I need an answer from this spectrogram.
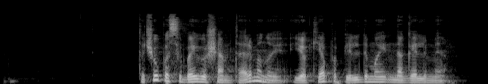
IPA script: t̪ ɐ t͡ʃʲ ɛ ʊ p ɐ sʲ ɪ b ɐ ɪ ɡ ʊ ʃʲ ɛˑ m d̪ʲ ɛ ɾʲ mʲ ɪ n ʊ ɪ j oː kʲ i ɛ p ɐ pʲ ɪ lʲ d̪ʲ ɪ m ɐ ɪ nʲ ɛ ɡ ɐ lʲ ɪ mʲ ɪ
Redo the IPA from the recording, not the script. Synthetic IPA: t̪ ɐ t͡ʃʲ ɛ ʊ p ɐ sʲ ɪ b ɐ ɪ ɡ ʊ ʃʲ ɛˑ m t̪ʲ ɛ ɾʲ mʲ ɪ n ʊ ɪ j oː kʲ i ɛ p ɐ pʲ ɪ lʲ d̪ʲ ɪ m ɐ ɪ nʲ ɛ ɡ ɐ lʲ ɪ mʲ ɪ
